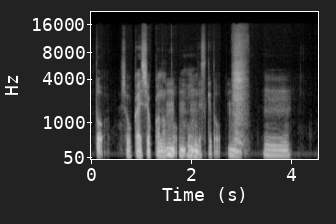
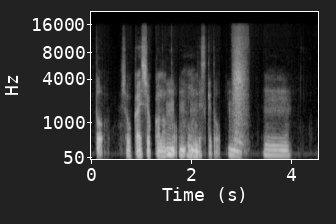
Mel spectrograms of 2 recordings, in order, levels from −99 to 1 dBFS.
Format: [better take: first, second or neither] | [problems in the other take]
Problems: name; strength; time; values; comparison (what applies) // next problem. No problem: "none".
first | garbled, watery; slightly; nothing above 16.5 kHz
